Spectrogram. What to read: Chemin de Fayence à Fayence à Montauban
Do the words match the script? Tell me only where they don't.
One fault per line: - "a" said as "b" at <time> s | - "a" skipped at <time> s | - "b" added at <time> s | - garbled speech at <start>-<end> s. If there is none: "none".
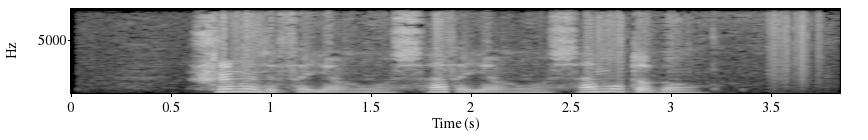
none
